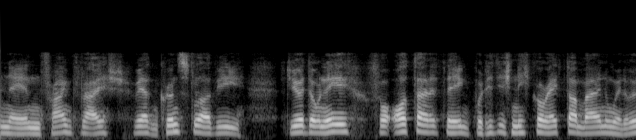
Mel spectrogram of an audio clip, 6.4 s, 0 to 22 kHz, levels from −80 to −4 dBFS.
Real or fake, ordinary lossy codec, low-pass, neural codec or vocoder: fake; none; 5.4 kHz; codec, 16 kHz in and 24 kHz out, 0.6 kbps, FocalCodec, streaming, 2048 codes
